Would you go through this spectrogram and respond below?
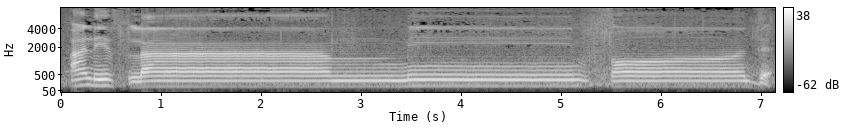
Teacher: Ketika kita mengucapkan shad, di akhir terdengar bunyi huruf dal, di mana dal punya sifat qalqalah.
